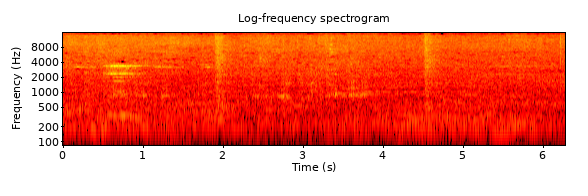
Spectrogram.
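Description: Sprouted moth beans sizzling in a hot oil tempering in a pressure cooker as a spatula stirs them, with a couple of short spatula knocks against the pot.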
